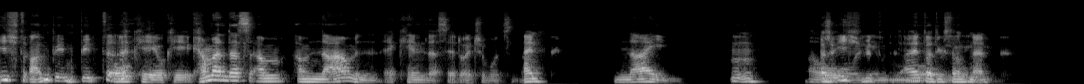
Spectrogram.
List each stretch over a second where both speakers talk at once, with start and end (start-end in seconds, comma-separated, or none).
8.2-9.9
